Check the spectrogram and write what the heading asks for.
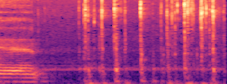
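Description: Computer keyboard being typed on, a quick run of key clicks as a word is typed in.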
